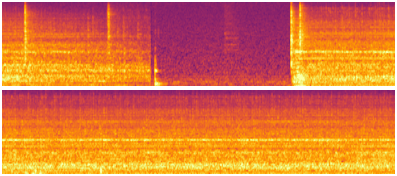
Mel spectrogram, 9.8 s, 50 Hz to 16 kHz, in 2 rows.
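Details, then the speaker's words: Restored 12-inch Atlas Craftsman metal lathe, reassembled and in direct drive: after clicks and a pause the spindle settles into a smooth, steady hum with no knocks or rubbing, running true. "I think I must add some burs on the outside because this is running dead nuts on now that we've verified the lathe is running smoothly with direct drive"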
